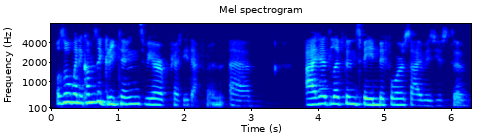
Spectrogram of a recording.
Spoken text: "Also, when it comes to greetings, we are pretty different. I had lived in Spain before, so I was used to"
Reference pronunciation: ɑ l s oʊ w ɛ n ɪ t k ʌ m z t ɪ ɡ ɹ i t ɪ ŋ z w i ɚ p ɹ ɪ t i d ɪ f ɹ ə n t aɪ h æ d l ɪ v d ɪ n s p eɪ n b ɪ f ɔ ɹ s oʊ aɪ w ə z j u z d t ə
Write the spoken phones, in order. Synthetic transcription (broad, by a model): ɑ l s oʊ w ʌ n ɪ t k ʌ m z t ɪ ɡ ɹ i t ɪ ŋ z w i ɚ p ɹ ɪ t i d ɪ f ɹ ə n t aɪ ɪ d l ɪ v d ɪ n s p eɪ n b ɪ f ɔ ɹ s oʊ aɪ w ə z j u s t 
